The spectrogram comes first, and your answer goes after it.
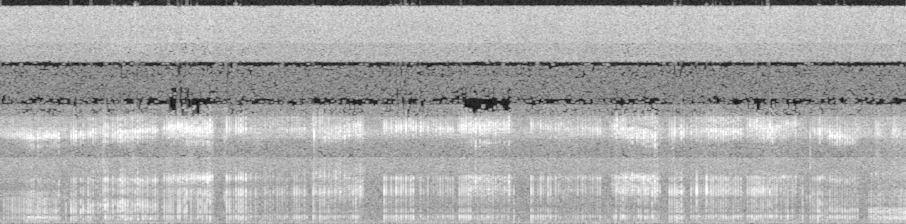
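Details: Sustained rumbling purr from a kitten receiving chin scratches, steady and intense, its pulses grouped into inhale and exhale phases repeating about every second.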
